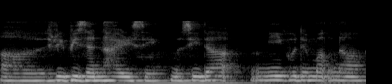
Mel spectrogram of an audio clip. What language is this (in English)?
Manipuri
